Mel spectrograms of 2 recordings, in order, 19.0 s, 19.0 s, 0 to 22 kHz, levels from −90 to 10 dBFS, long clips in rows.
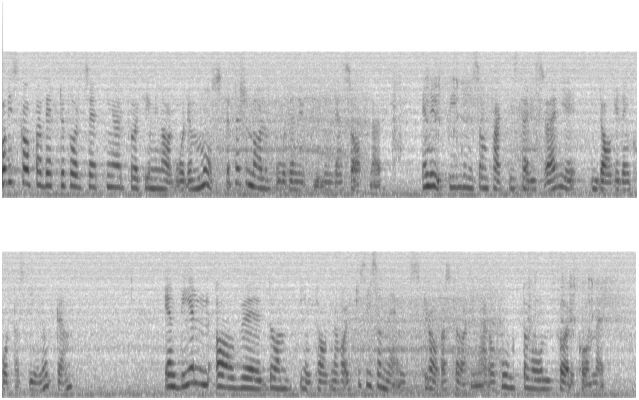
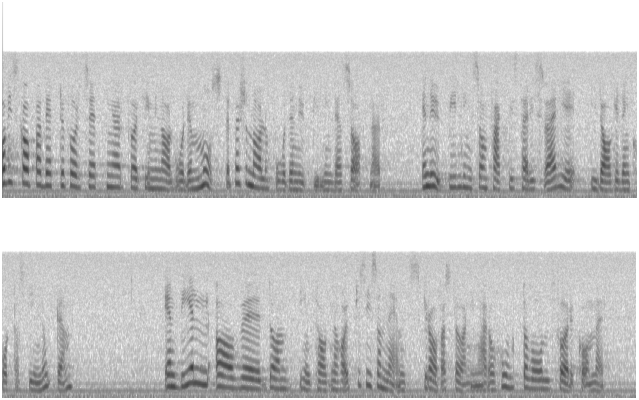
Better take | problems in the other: second | background sound (Engine); 18 dB below the speech // room echo; dies away in 0.4 s

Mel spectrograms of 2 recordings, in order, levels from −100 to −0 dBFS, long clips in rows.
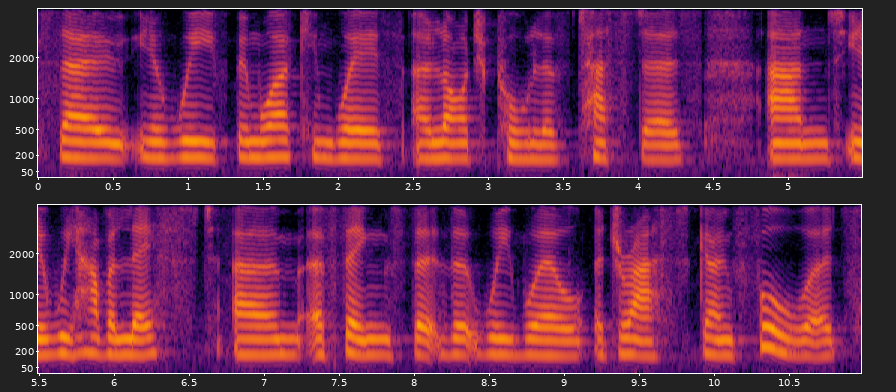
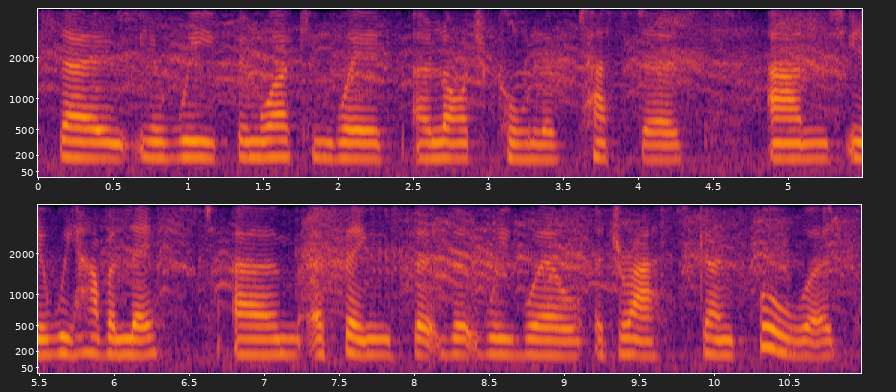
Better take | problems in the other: first | background sound (Crow); 14 dB below the speech

